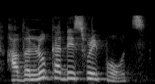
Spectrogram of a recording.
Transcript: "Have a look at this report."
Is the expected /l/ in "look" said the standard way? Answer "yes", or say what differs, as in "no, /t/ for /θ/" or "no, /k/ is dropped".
yes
